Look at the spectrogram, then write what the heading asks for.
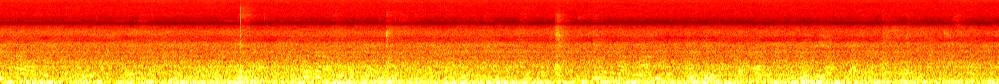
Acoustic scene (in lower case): subway train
